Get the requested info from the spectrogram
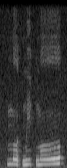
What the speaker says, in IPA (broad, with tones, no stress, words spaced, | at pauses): mo˧˩t̚mi˧˩k̚moː˧˥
